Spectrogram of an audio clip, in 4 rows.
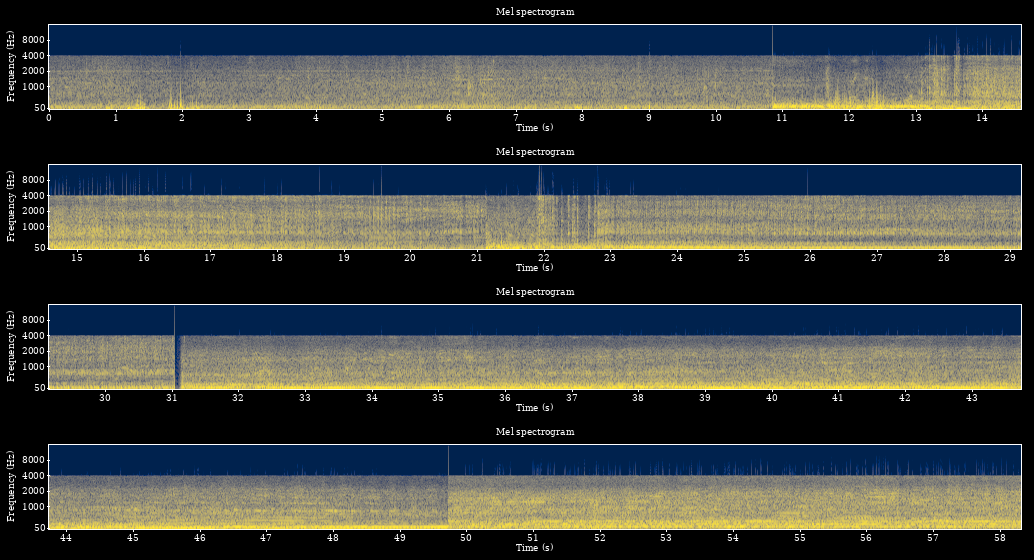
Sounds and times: Motorboat, speedboat: 0.0s - 58.3s
Speech: 11.7s - 13.2s, 33.4s - 37.7s.

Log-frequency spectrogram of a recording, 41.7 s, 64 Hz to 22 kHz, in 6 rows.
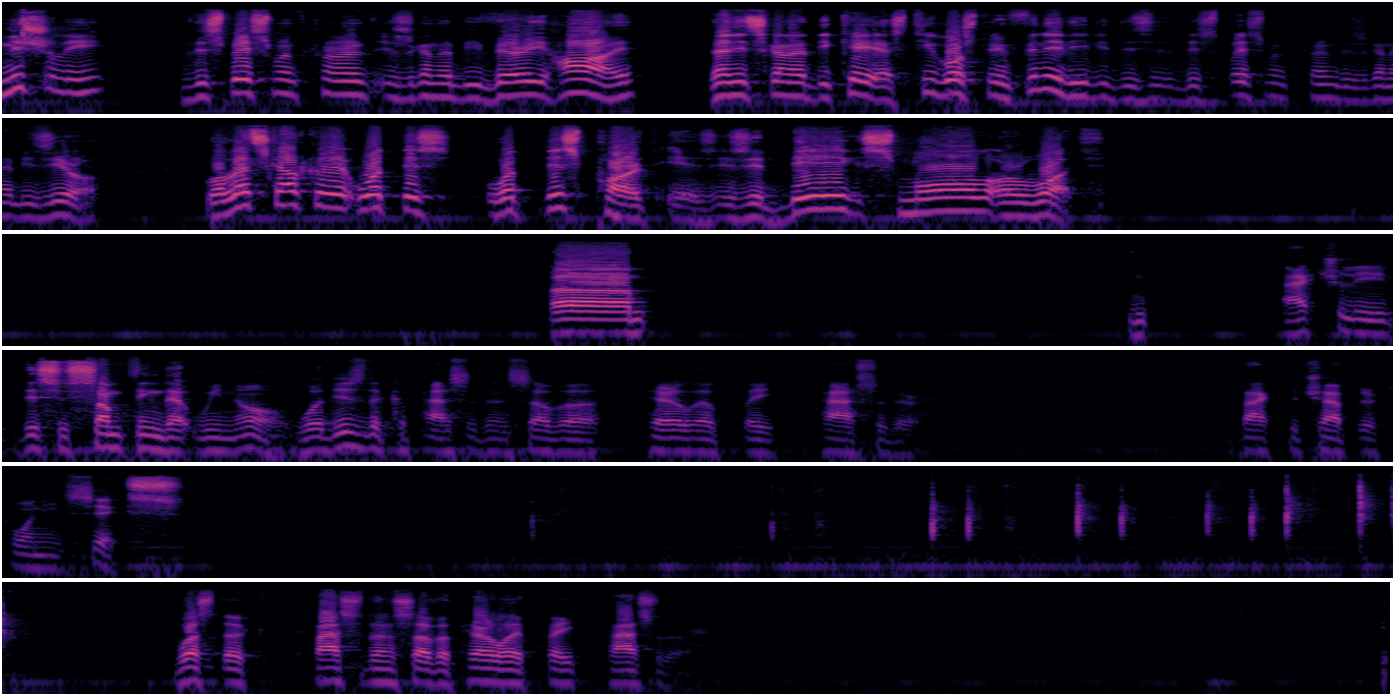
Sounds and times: Speech: 0.0s - 12.5s, 16.7s - 17.2s, 20.3s - 25.6s, 27.0s - 28.8s, 35.6s - 38.4s.

